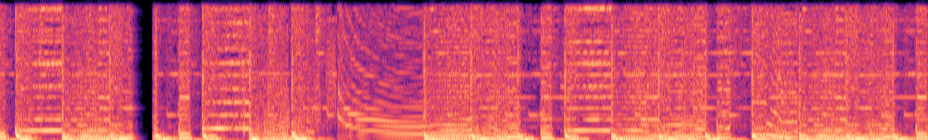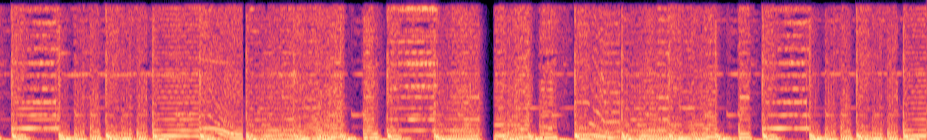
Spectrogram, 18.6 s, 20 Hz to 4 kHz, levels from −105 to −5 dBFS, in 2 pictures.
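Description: From 1.32 to 1.55 s the sound stops progressing: the last moment is stretched into a buzzy, hissing tail that fades over a couple of tenths of a second, then near-silence, before the audio picks up again about 0.22 s further along. This is likely a long network dropout, with the receiver concealing the gap and then giving up. On a spectrogram the harmonics smear flat and dim to a blank patch. The waveform shows a decaying repetitive stretch ending in about 0.1 s of flat line.

At 14.07 to 14.24 s a burst of packet loss cuts a shorter hole. The final fragment is held as a fading buzz or hiss for about 150 ms, with roughly 40 ms of near-silence, and the sound resumes about 160 ms ahead. A spectrogram shows a brief horizontal smear that thins out, then a small gap. In the waveform the envelope shrinks smoothly before a clean restart.

Throughout, the call path leaves nothing above 4 kHz, which fits narrowband G.711 A-law at 64 kbps.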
